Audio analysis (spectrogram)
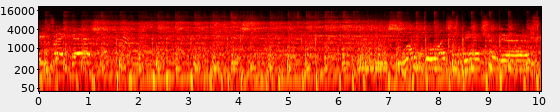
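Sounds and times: drum hits: 0.0 - 10.0
rock band playing live: 0.0 - 10.0.

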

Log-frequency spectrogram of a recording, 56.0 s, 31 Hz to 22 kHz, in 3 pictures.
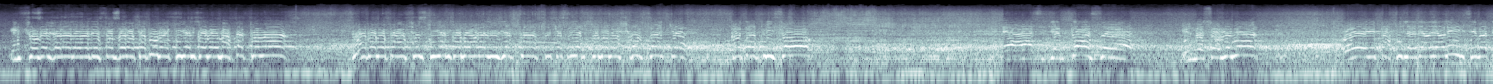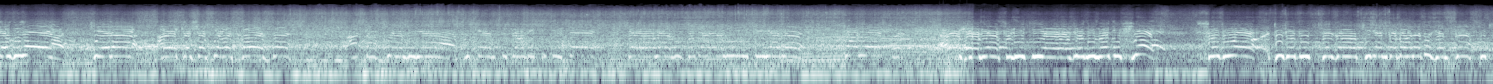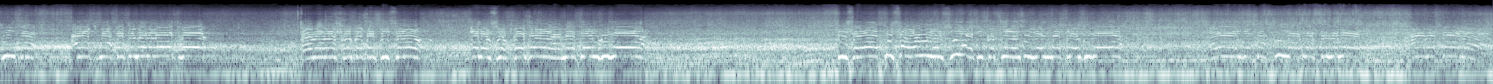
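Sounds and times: commentator over loudspeaker: 0.0 - 55.9
race car engines droning: 0.0 - 55.9.

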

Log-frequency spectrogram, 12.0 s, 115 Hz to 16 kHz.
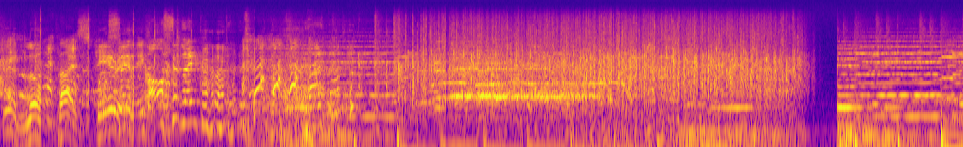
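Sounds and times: music: 3.4 - 12.0
upbeat music with bass line: 3.6 - 5.6, 7.0 - 9.8, 10.5 - 12.0
studio audience applause: 4.4 - 10.2.

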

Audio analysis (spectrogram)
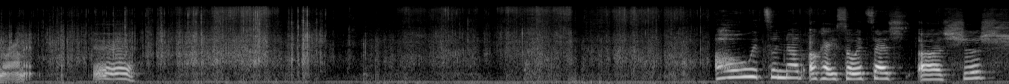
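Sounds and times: straw hat rustling and crinkling: 0.0 - 8.8.

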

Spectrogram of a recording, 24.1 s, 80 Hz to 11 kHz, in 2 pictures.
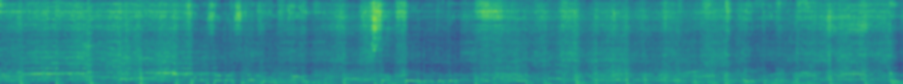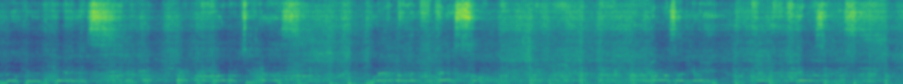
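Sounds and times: brass band playing dance tune: 0.0 - 24.0.

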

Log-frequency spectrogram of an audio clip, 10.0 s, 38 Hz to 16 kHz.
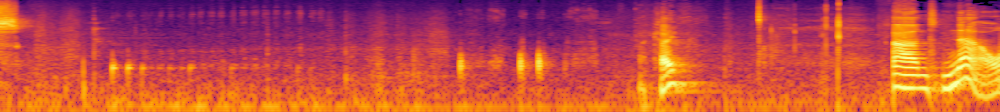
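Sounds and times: marker tapping on whiteboard: 1.1 - 2.0, 4.6 - 5.8.

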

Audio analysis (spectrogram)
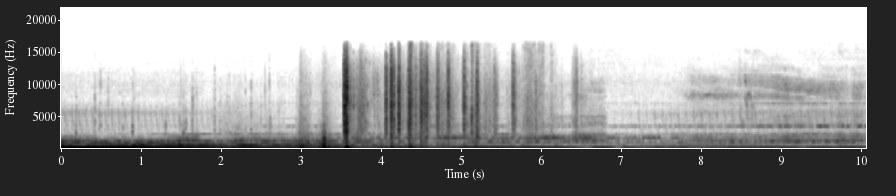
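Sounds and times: dark film score drone: 0.0 - 10.0.

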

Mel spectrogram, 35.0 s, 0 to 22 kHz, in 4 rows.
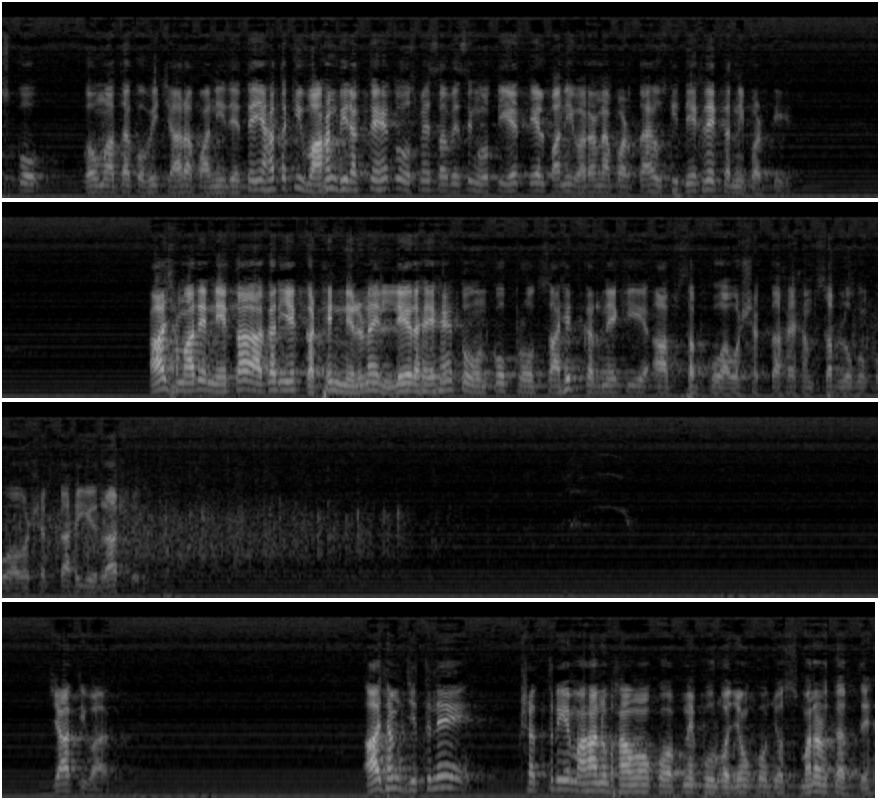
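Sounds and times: electrical mains hum: 0.0 - 35.0.

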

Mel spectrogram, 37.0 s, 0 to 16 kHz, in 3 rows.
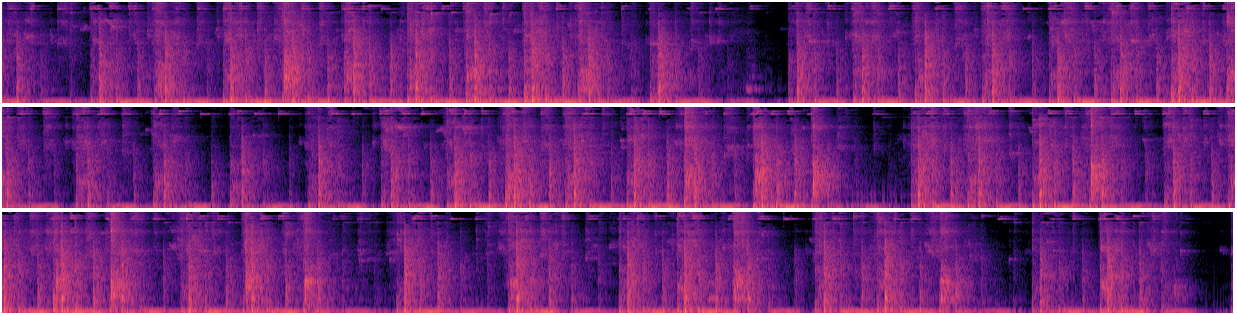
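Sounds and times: speed bag rattling: 0.0 - 36.6.

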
